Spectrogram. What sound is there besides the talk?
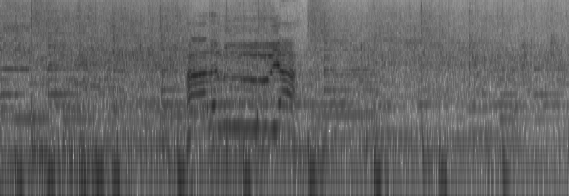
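audience applause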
